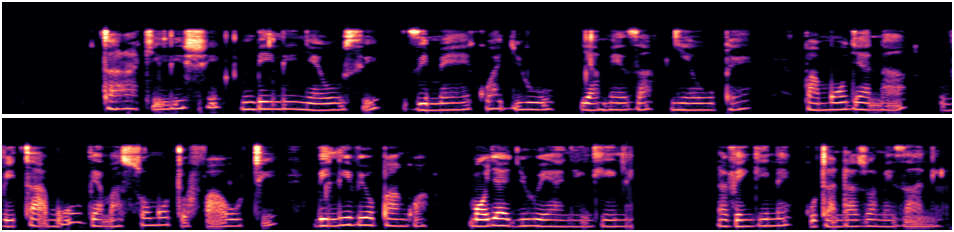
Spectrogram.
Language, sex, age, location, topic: Swahili, female, 18-24, Mombasa, education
